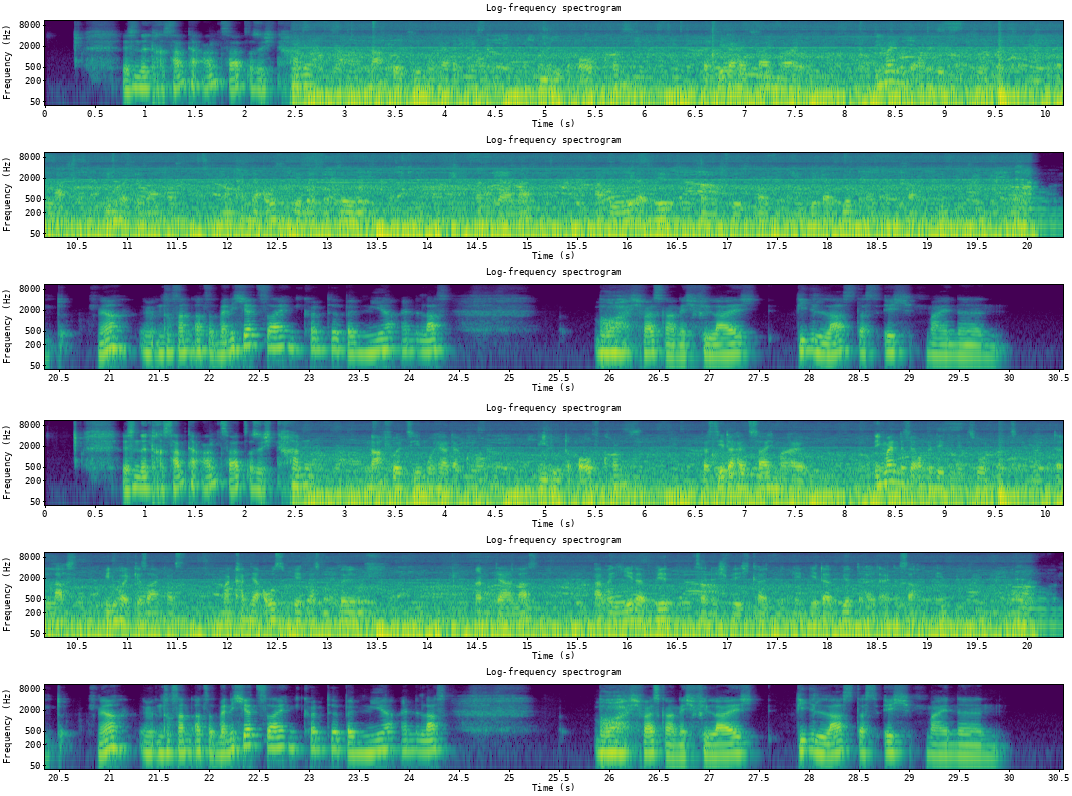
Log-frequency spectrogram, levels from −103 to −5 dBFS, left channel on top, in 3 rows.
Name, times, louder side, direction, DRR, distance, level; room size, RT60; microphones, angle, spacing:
voice 1, 0.4-2.8 3.2-6.0 6.6-7.7 8.3-10.5 10.8-11.6 11.9-13.6 14.5-15.3 15.7-19.2 19.8-20.4 20.9-25.2 25.9-27.4 27.9-29.9, right 3 dB, 60° right, 0.9 m, -27 dB
sound 1, 2.4-20.1, left 1 dB, 30° left, 0.9 m, -24 dB
9.0 x 5.2 x 2.2 m
head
